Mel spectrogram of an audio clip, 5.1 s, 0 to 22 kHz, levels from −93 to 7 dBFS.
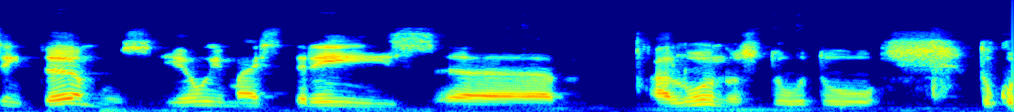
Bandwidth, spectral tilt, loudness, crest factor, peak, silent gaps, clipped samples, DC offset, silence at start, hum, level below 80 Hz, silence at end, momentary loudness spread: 7.8 kHz; -1 dB/octave; -22 LUFS; 22 dB; -4 dBFS; none; under 0.1%; under 0.1%; 0 s; none; -68 dBFS; 0 s; 13 LU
